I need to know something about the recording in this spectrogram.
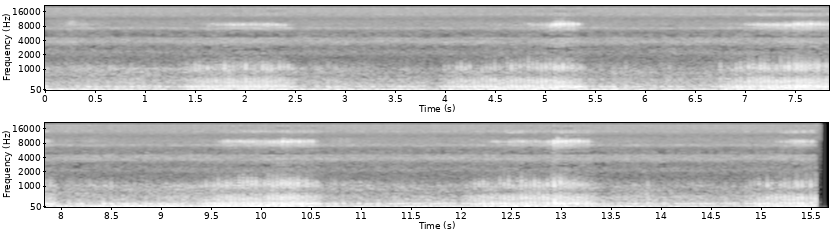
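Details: Snoring from Aya, a female domestic cat: a gentle, low, purring rumble rising and falling with each breath, about five slow breath cycles in a row, some with a slightly airy hiss on top, in a quiet room.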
